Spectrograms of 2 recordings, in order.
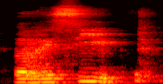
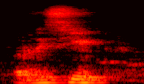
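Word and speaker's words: receipt: next देख लेते हैं रिसीव आरई सीई आई पीटी इंग्लिश के अकॉर्डिंग इसको क्या पढ़ते हैं हम हम पढ़ते हैं इसको रिसी लेकिन हम इंडियंस इसको क्या पढ़ पते हैं रिसीप्ट बट एग्जैक्ट वर्ड इ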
